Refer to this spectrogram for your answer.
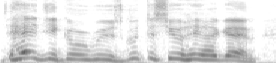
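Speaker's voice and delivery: normal talking voice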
